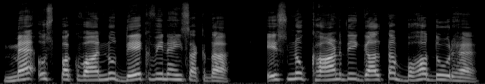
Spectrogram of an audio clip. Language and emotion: Punjabi, disgusted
